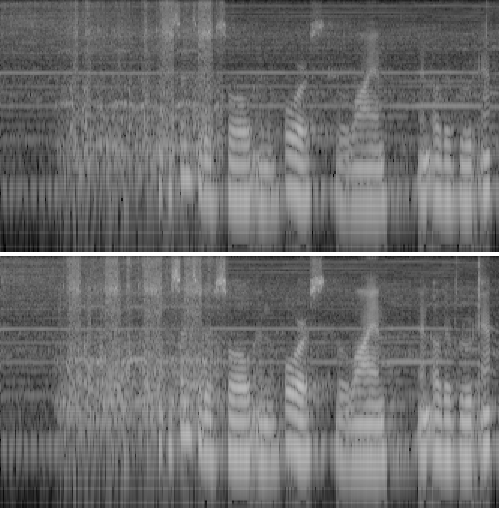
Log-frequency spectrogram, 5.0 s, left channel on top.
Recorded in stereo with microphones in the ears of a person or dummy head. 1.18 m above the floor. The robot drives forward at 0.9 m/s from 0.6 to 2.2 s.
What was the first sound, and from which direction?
A man speaking, 15° right (ahead or behind).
